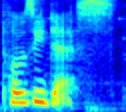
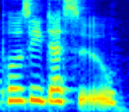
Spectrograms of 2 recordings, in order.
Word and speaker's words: PoseyDesu: It's And by the way, it my username it's pronounced Posid Des, not Posey Desu.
